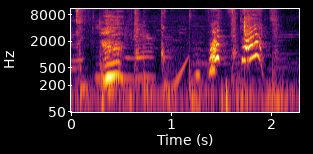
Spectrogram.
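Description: Border Terrier puppy giving short, high yips and whimpers: one near the start and a quick run of rising calls in the second half.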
